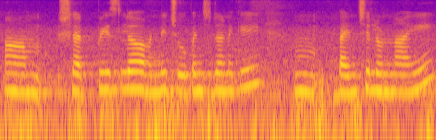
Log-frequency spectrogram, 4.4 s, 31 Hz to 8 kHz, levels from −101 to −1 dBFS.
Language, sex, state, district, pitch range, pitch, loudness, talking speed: Telugu, female, Andhra Pradesh, Srikakulam, 210-230 Hz, 220 Hz, -16 LUFS, 95 wpm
